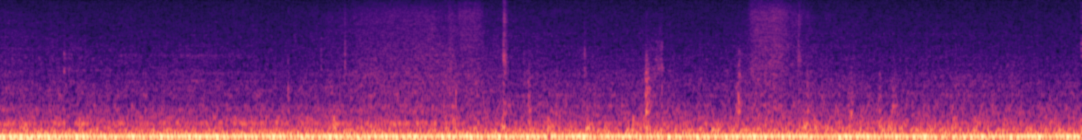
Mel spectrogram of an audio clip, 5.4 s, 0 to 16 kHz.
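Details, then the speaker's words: Old John Deere with front sweeper, cold start at minus three degrees C: deep, steady rumble idling evenly at roughly 900 rpm with no hunting; usually it idles down after a while, and the owner suspects a vacuum issue or the cold. "i think if there's a vacuum like or something to do it right away you know seems to be idling fine there but 900"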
